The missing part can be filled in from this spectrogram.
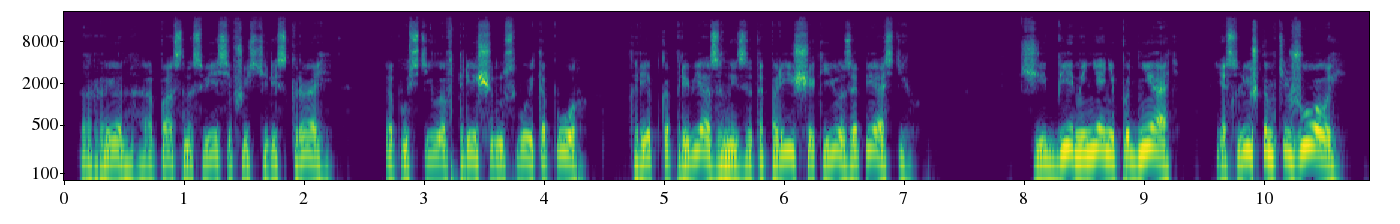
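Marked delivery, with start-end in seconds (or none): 7.9-10.6 protesting tone, higher pitch. Torok, down in an ice crack, answers Ren as she lowers her axe: protesting. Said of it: "возразил Торок".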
